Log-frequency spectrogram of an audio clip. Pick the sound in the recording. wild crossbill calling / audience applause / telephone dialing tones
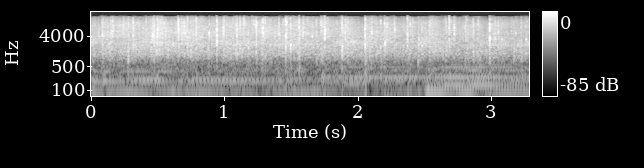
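audience applause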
